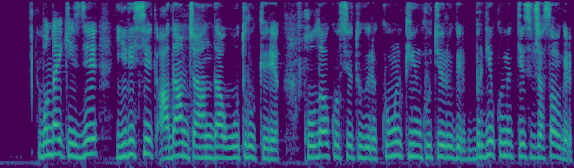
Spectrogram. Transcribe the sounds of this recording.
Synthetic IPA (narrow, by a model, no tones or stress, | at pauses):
bʊnd̪ɑjkʲʰe̞zd̪e̞jeɾe̞se̞kɑd̪ɑmʒɑnənd̪ɑwo̞t̪əɾukʲʰe̞ɾe̞kqʰo̞lˠd̪ɑwkʲʰɵɾse̞t̪ukʲe̞ɾe̞kʲʰɵŋɪlkʲʰijɪŋkʲʰɵt̪e̞ɾukʲʰe̞ɾek̚bɪɾɡʲe̞kʲʰɵme̞k̚t̪e̞sɪpʒɑsɑwkʲe̞ɾek̚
